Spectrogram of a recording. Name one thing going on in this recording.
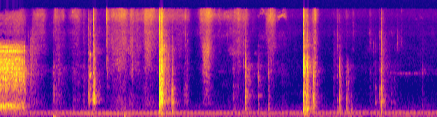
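Plastic buttons on a toy car click as they are pressed.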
